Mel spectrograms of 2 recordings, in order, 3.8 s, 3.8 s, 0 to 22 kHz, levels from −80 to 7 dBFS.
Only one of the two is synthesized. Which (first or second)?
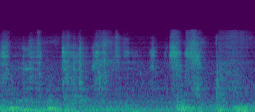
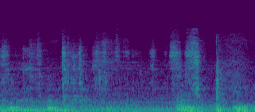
first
